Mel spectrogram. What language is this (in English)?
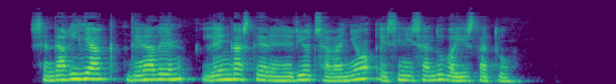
Basque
